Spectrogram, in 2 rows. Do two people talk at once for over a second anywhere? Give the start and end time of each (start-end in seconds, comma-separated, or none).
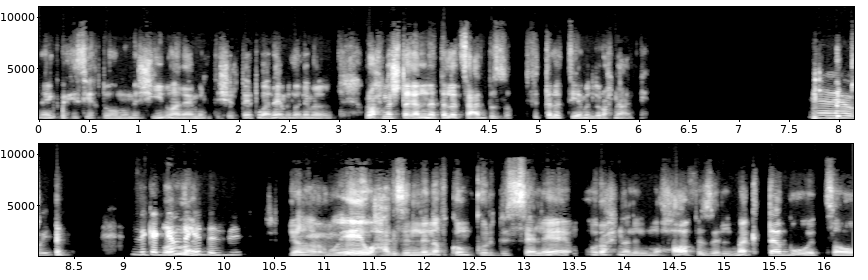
none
